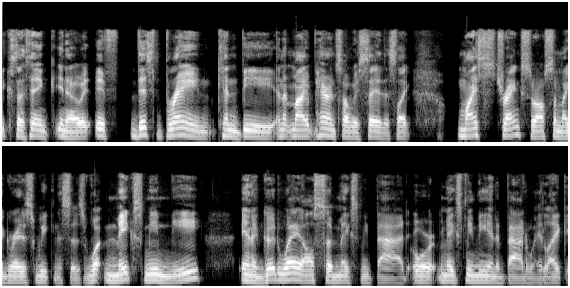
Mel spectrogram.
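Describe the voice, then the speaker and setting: A Dutch-born man in his thirties who grew up in California and speaks with an American accent, an energetic and rambling podcast guest who swears casually. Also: medium pitch, no room sound, clean studio sound. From Netherlands, raised in California. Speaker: guest, startup founder.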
